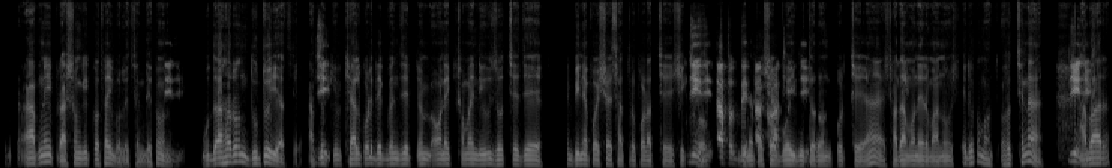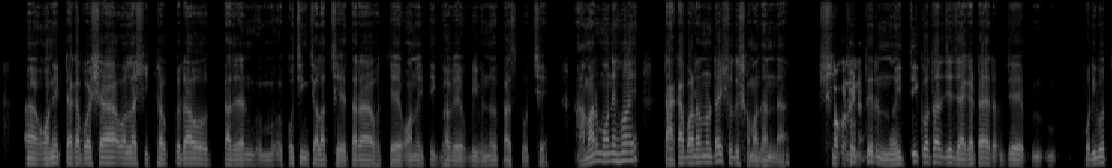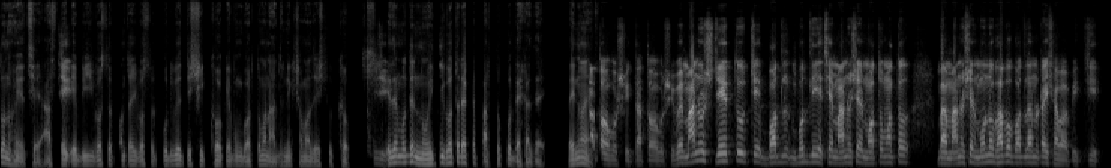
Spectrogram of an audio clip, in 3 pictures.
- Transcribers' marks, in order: other background noise
- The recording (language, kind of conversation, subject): Bengali, unstructured, আপনি কি মনে করেন শিক্ষকদের বেতন বৃদ্ধি করা উচিত?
